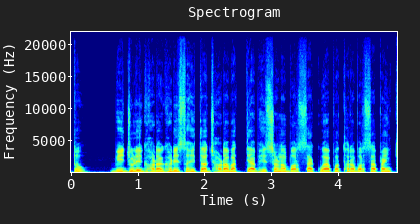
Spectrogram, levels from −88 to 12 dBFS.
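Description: Nothing in this short speech recording stands out as a technical problem; it simply sounds the way a normal recording should.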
